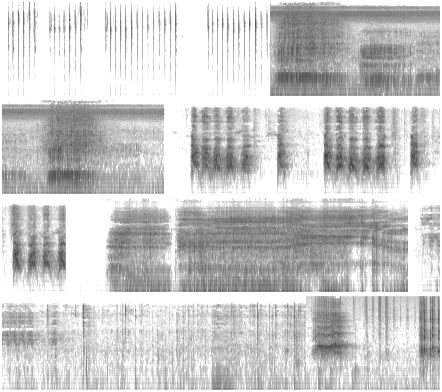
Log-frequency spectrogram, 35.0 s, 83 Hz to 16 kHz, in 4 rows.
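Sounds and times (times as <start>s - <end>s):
deep animal roar: 5.4s - 12.0s, 19.6s - 25.6s
harsh noisy animal call: 5.4s - 12.0s, 19.6s - 25.6s, 32.4s - 33.3s
short rapid animal calls: 32.4s - 33.4s, 34.6s - 35.0s.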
